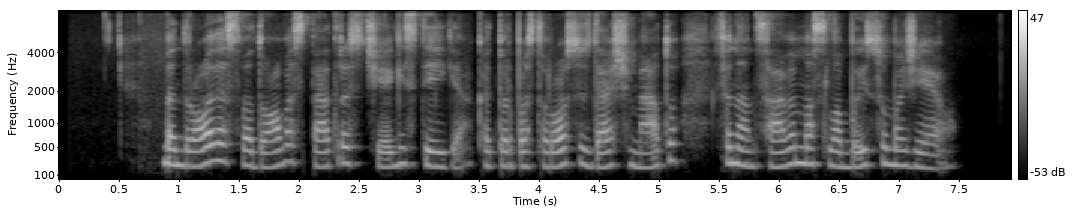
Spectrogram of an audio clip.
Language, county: Lithuanian, Vilnius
